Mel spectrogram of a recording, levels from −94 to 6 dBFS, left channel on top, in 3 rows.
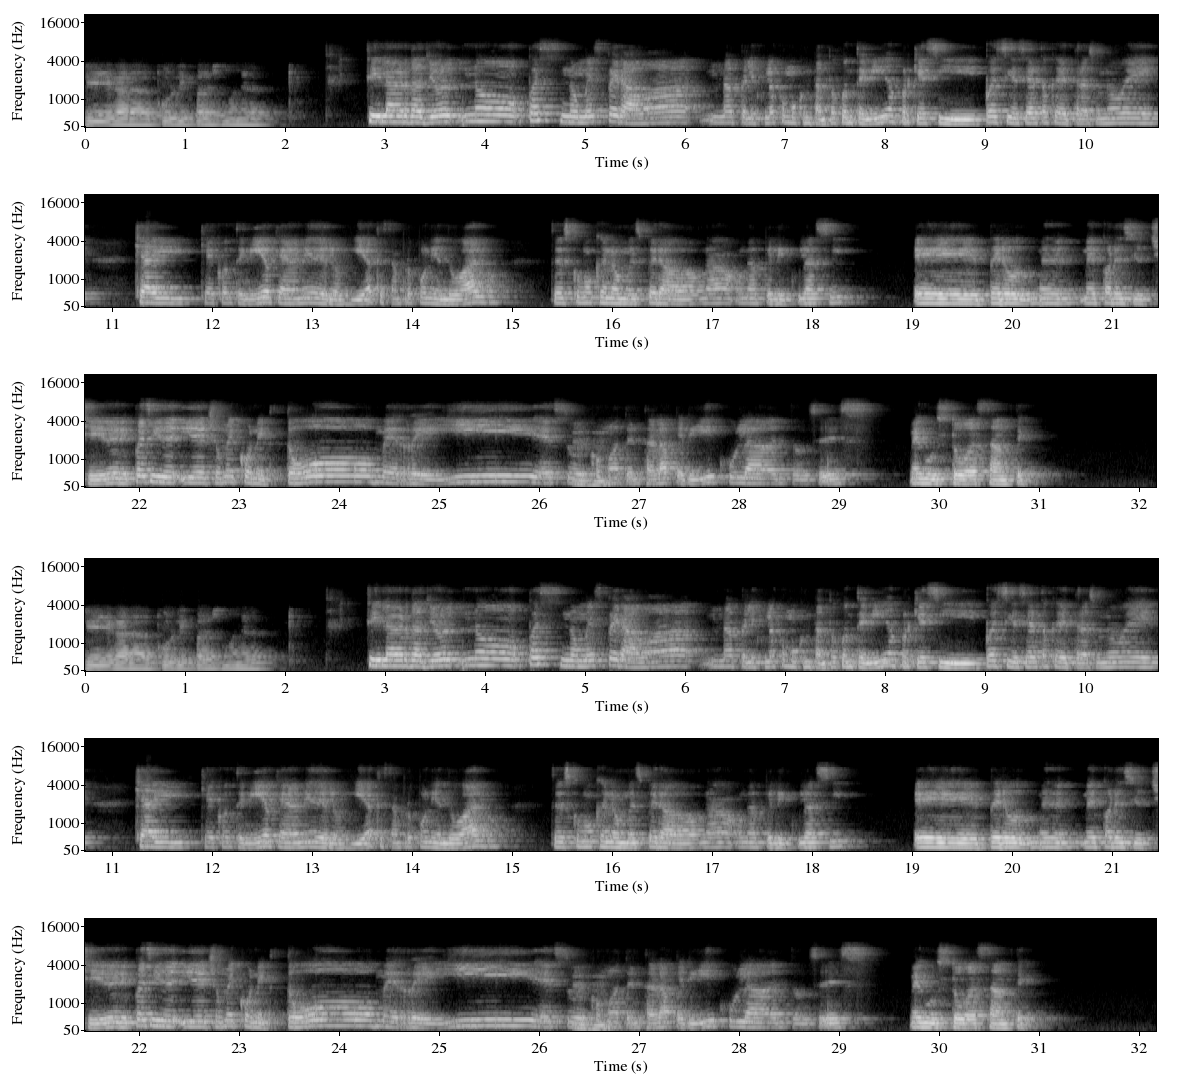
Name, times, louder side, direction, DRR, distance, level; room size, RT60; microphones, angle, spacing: voice 1, 0.0-1.8 26.3-26.7, equal, 5° right, 0 dB, 2.3 m, -29 dB
voice 2, 2.8-10.7 11.2-14.9 15.4-18.3 19.0-29.2 29.7-30.9, equal, 25° left, 2 dB, 0.7 m, -22 dB
13.5 x 5.7 x 3.9 m, 0.63 s
head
